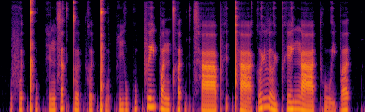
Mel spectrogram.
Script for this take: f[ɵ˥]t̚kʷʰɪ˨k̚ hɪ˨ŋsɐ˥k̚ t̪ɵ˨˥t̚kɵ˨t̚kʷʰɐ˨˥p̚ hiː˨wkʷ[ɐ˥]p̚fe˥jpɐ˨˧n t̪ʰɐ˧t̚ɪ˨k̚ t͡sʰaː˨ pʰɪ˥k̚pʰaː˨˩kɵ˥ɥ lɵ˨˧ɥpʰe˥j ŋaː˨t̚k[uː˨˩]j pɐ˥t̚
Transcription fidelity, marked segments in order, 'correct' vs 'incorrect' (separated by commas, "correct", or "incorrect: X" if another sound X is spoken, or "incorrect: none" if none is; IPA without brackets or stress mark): incorrect: ɵ˨˥, correct, correct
